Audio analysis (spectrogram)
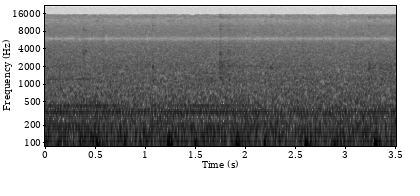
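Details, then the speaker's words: Rage'n 24C trailer propane fridge with piezo igniter like a barbecue lighter, pressed on with gas on outside: soft steady ticking about one and a half times a second over faint hum, clicking stops once lit; normal lighting. "And when you stop hearing it click, then you know that it's working."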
